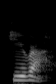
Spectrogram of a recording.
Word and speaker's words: giraffe: in the word game, or we can pronounce it as a soft j sound bit like a j j. Like in the word giraffe.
